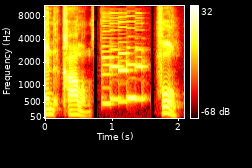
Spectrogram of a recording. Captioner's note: buzzer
